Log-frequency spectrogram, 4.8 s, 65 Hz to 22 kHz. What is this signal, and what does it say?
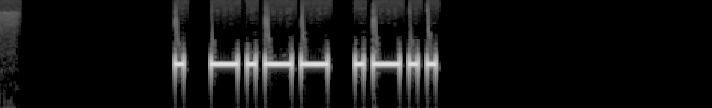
Morse code, heard as a keyed tone, about 20 wpm, 700 Hz. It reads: EYL
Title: USA Call Sign Postfixes - 3 Letters 20wpm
